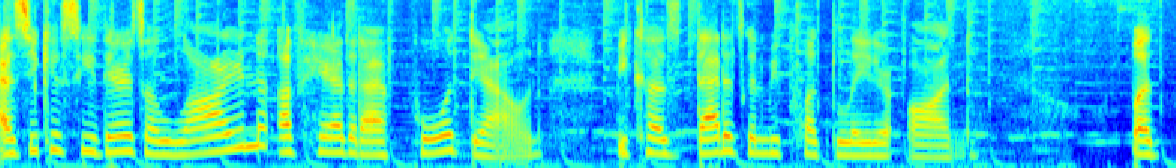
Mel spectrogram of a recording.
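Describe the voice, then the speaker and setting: Music plays in the background as the speech moves at a fairly slow pace with ordinary pitch variation. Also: woman. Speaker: beautician, wig stylist. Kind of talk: hair tutorial talk to camera.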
